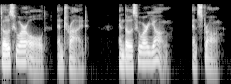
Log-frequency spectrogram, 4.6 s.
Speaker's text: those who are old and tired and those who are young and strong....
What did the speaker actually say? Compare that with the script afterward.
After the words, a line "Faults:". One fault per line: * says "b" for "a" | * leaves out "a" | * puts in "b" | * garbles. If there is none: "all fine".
those who are old and tried and those who are young and strong....
Faults:
* says "tried" for "tired"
